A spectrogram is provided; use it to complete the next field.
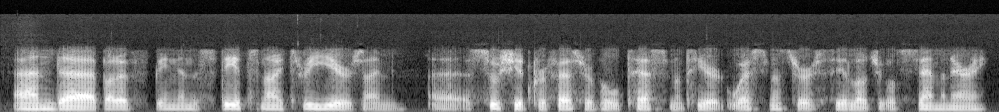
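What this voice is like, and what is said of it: Northern Irish Belfast accent. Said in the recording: “I'm from Belfast, Northern Ireland, originally, as you can hear from the accent.”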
